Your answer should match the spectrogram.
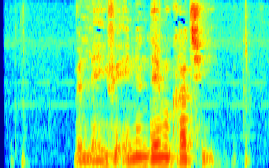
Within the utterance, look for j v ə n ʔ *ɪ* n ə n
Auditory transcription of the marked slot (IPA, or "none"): ɪ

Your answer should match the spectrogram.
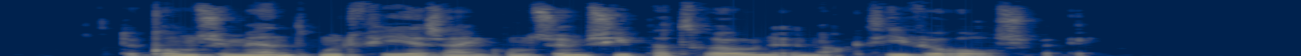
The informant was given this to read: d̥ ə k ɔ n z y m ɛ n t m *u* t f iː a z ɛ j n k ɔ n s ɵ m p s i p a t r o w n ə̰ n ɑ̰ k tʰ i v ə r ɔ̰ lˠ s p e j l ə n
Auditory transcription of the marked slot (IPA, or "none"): u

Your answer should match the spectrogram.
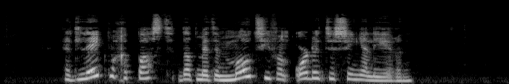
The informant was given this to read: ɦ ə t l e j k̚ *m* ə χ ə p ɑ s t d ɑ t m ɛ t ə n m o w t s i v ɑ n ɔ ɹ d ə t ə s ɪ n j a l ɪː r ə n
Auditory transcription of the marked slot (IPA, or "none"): m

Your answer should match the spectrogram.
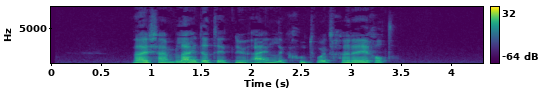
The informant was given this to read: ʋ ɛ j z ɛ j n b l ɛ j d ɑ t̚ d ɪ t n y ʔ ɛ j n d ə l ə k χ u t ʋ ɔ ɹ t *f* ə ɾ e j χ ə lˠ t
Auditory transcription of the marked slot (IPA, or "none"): χ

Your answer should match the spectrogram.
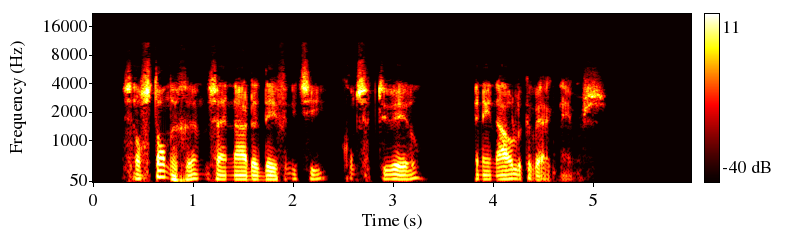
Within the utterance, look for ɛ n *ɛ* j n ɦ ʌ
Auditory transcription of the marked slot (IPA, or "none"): e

